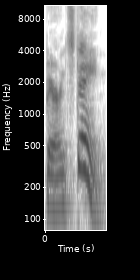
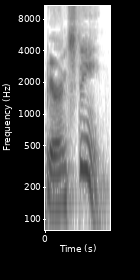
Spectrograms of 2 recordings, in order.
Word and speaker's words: Berenstain: has an a staning breaking it should be pronounced Baron stain right instead of Baron Stein even during the writing of this piece reading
